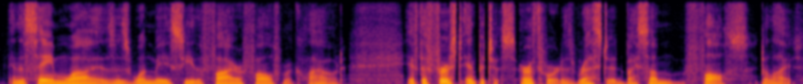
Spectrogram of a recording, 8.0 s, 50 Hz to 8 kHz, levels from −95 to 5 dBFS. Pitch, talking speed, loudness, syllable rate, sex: 120 Hz, 185 wpm, -21 LUFS, 3.7 syllables/s, male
